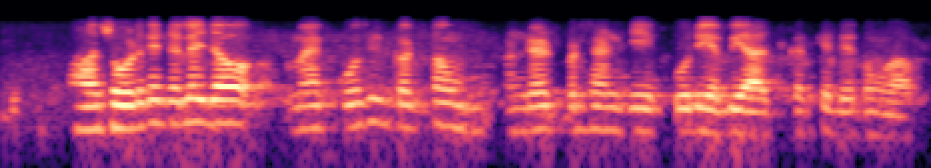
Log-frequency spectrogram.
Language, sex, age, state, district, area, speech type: Hindi, male, 45-60, Rajasthan, Jodhpur, urban, conversation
